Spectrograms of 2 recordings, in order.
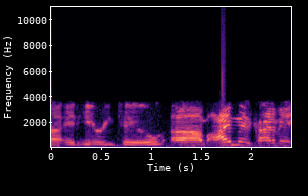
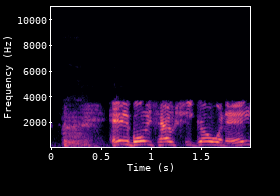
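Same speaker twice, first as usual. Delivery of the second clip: ridiculous exaggerated Canadian accent, slow and higher; 8 semitones higher than usual. Greeting the hosts on a call in a stereotypical Canadian accent. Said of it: "the most stereotypical, ridiculous Canadian accent I could do".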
